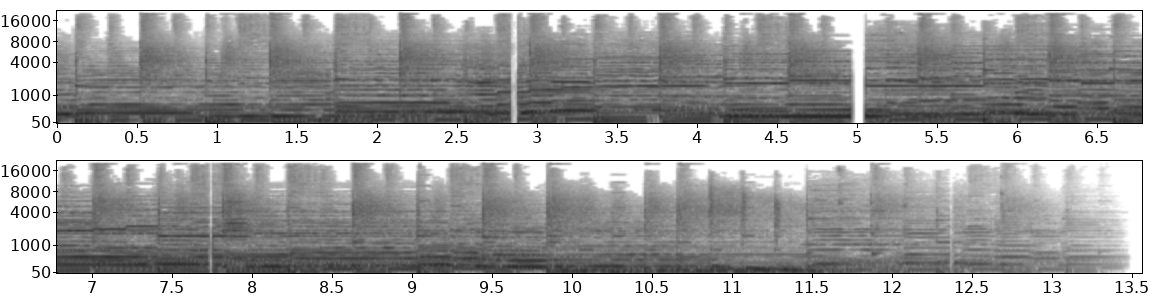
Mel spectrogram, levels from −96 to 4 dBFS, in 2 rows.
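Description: Silences with abrupt or briefly faded edges at 2.83–2.88, 4.96–5.05, 7.73–7.76 and 12.36–12.39 s, likely a Bluetooth dropout. Unlike a stall, the sound resumes further along, with the gap's audio skipped.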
